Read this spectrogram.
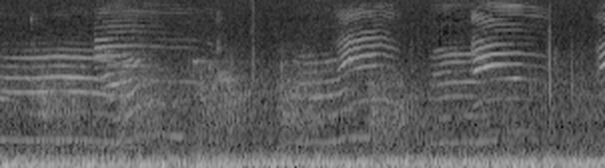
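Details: Kittens playing on green grass give a series of drawn-out, slightly wavering meows, about four across a few seconds, over a steady low rumbling background.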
